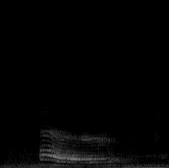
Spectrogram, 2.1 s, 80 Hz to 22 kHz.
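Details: Big male F2 Savannah cat, very vocal, meowing indoors as if in conversation with its owner: one drawn-out meow that starts bright and slides downward, lasting about a second, in a quiet room.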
